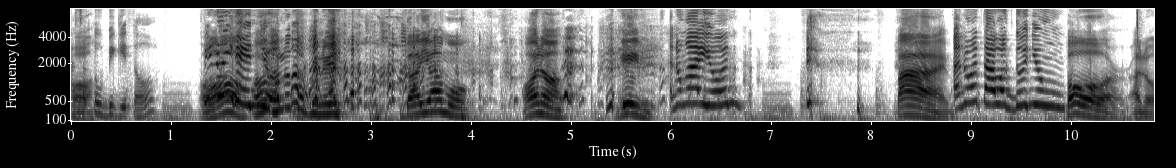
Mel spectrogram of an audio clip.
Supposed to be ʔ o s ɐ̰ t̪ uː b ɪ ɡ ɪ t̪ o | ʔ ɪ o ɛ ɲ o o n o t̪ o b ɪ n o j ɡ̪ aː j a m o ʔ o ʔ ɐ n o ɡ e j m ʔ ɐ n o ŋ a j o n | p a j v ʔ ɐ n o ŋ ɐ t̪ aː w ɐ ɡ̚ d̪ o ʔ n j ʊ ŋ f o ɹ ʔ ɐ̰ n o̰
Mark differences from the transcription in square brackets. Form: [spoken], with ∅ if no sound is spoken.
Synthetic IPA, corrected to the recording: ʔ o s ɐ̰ t̪ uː b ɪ ɡ ɪ t̪ o | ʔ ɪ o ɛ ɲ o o n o t̪ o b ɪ n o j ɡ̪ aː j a m o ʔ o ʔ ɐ n o ɡ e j m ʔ ɐ n o ŋ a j o n | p a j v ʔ ɐ n o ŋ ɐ t̪ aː w ɐ ɡ̚ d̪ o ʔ n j ʊ ŋ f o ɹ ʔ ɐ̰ n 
